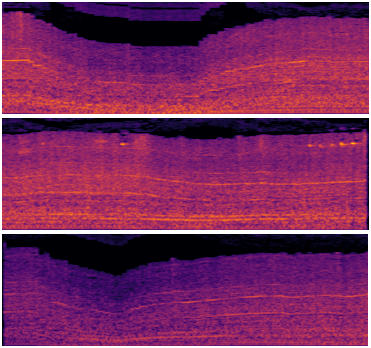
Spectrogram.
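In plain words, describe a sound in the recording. A diesel bus engine pulls along, its pitch rising and falling.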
